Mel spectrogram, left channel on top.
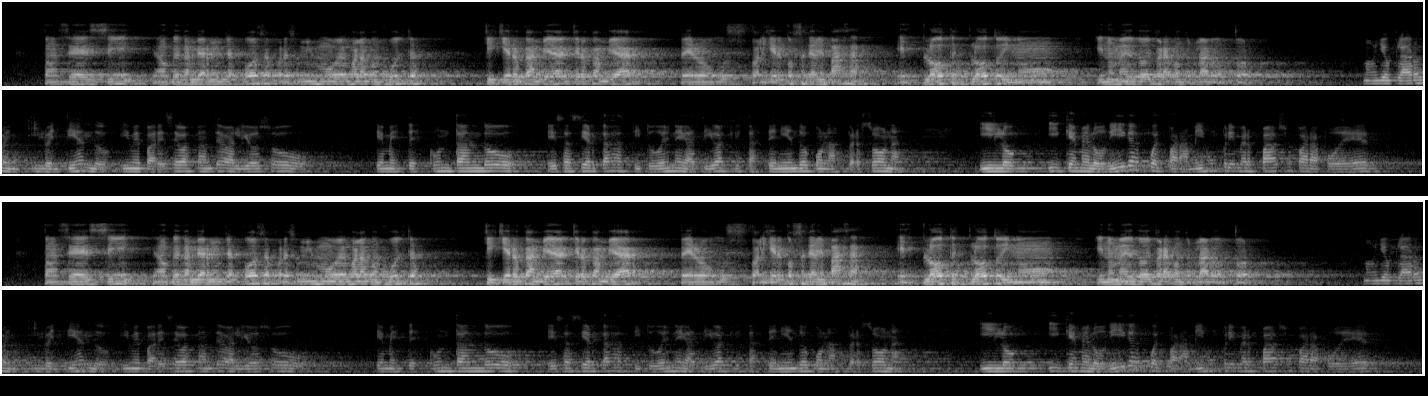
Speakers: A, on the right; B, on the left.
A: Entonces, sí, tengo que cambiar muchas cosas, por eso mismo vengo a la consulta, que quiero cambiar, quiero cambiar, pero uf, cualquier cosa que me pasa, exploto, exploto y no, y no me doy para controlar, doctor.
B: No, yo claro, lo en- y lo entiendo, y me parece bastante valioso que me estés contando esas ciertas actitudes negativas que estás teniendo con las personas y lo y que me lo digas, pues para mí es un primer paso para poder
